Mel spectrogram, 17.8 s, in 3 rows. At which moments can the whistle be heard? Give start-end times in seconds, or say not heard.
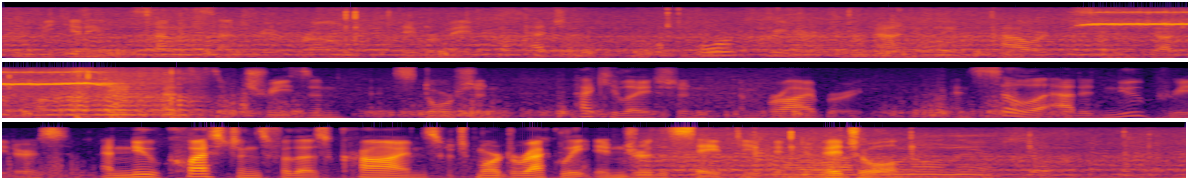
5.3-6.6.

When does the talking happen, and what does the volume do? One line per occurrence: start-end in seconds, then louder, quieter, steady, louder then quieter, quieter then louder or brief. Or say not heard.
0.1-16.4 louder.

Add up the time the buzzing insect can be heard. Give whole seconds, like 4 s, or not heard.
10 s.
